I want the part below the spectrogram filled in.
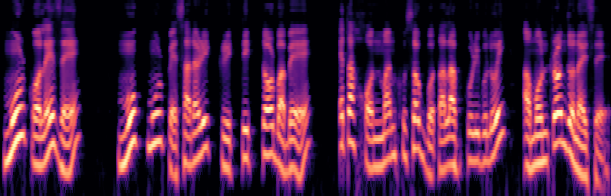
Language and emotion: Assamese, happy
